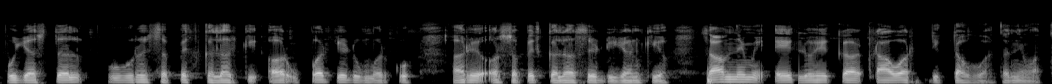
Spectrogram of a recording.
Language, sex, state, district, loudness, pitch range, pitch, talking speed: Hindi, male, Uttar Pradesh, Ghazipur, -23 LUFS, 90-105 Hz, 100 Hz, 150 wpm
